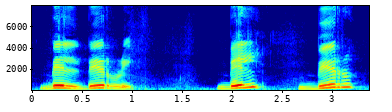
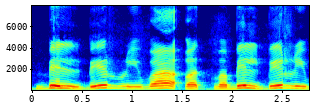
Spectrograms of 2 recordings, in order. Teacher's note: را کی 2 مرتبہ آواز بنا رہے ہیں، تشدید ہے اوپر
